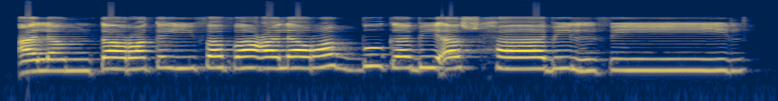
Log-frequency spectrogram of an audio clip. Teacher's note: را کو ہم پر پڑھیں گے، موٹا کر کے پڑھیں گے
